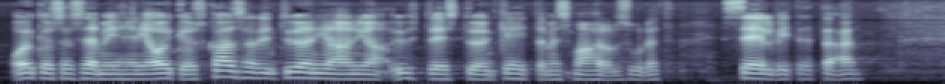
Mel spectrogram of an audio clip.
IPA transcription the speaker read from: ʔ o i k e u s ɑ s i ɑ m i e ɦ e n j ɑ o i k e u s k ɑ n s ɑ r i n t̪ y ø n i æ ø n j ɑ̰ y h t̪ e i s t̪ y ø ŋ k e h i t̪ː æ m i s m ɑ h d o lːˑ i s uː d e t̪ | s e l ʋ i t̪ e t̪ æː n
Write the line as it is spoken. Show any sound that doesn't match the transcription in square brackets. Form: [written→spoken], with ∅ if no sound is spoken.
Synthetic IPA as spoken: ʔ o i k e u s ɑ s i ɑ m i e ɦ e n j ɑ o i k e u s k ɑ n s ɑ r i n t̪ y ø n [i→j] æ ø n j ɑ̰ y h t̪ e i s t̪ y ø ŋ k e h i t̪ː æ m i s m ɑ h d o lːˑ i s uː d e t̪ | s e l ʋ i t̪ e t̪ æː n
